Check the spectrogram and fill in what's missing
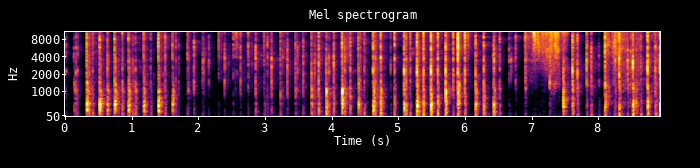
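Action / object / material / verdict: tap / small cardboard box / cardboard / none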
